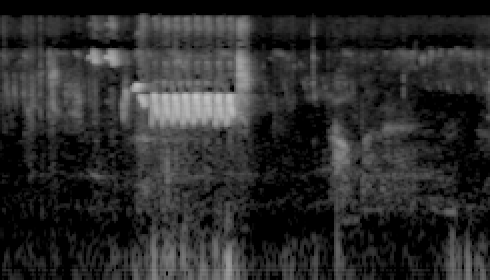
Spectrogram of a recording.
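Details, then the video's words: A common nightingale gives a thin high whistle, then a fast, rich rattle of about a dozen repeated notes in one second, followed by a man's voice, apparently at a bird market. "طائر العندليب من قلب الطبيعة تصنط لهم"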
